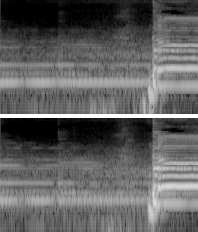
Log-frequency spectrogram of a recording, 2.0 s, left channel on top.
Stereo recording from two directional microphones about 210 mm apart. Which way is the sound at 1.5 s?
20° right (ahead or behind).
